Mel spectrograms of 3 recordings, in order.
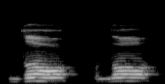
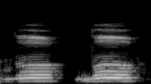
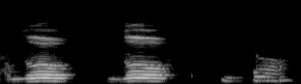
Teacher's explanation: জিহ্বার গোড়ার কিনারা, উপরের মাড়ির দাঁতের গোড়া। দো, দো, ভিতর থেকে নিয়ে আসতে হবে, গোড়া থেকে।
